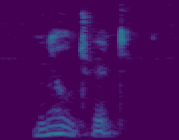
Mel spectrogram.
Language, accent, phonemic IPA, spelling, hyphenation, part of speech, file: English, Southern England, /ˈmɪldɹəd/, Mildred, Mil‧dred, proper noun, LL-Q1860 (eng)-Mildred.wav
- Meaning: A female given name from Old English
